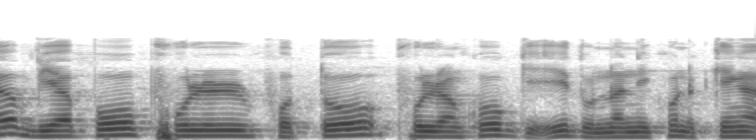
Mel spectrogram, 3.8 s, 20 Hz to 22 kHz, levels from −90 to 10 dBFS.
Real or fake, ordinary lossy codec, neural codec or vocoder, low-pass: real; none; none; 7.2 kHz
